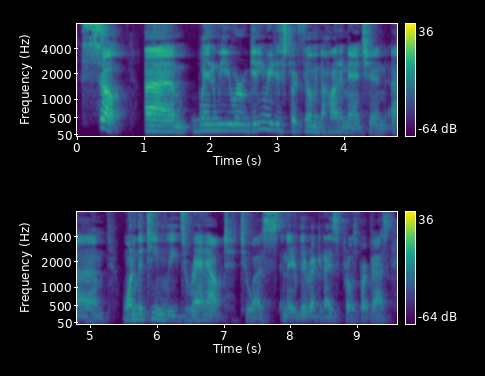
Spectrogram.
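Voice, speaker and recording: A man's voice: medium pitch, fairly even intonation, a little slow. A middle-aged American man co-hosting a video, chatting casually and retelling stories with quoted dialogue. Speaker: co-host of a theme park video channel. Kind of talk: casual chat, anecdotal storytelling.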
